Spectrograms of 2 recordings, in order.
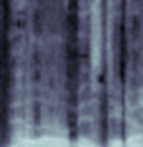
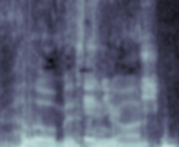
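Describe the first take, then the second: First: The greeting is said in a deliberately deep voice. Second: The greeting is said in an ordinary voice.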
